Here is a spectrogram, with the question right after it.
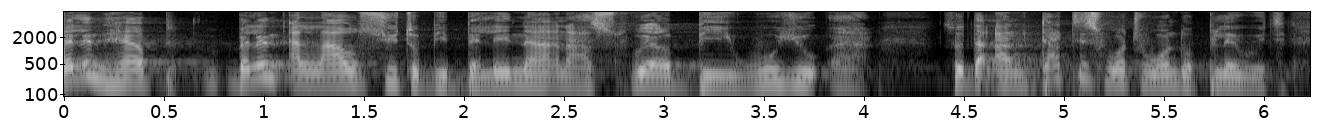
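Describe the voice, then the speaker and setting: A man with an African accent speaks at a fairly quick pace. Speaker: sitcom director. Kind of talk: talk show interview.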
